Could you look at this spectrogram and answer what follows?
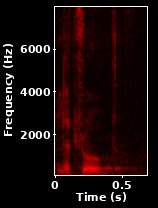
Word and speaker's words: La Trobe: I'm deeply grateful to the university, the La Trobe, do I pronounce it right? La Trobe.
